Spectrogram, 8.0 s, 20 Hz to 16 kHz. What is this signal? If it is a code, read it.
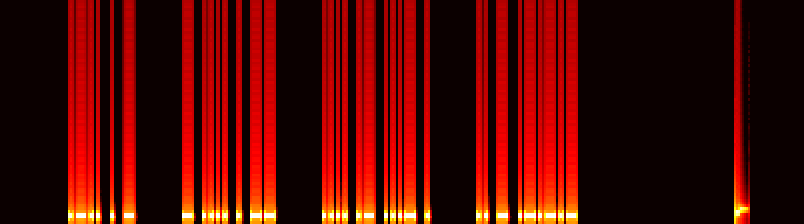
Morse code, heard as a keyed tone, about 36 wpm, 700 Hz. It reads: LET THEM HAVE IT.
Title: 2x Word-Spacing - Sentences from Top 300 Words - 35wpm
